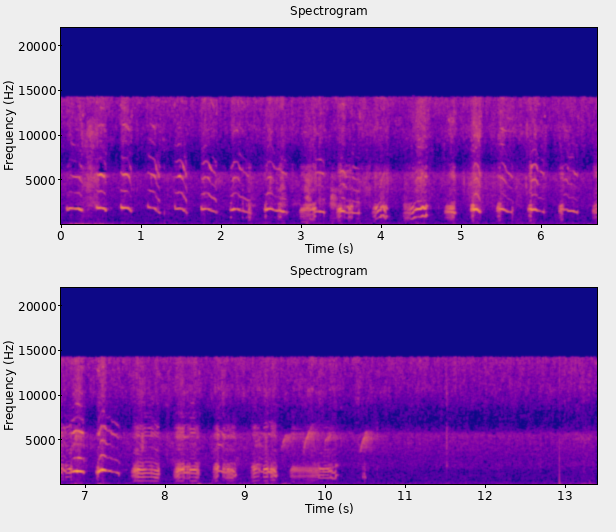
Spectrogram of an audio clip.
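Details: Cardigan Welsh Corgi daughter beside her mother in warm sunshine, anxious when the mother is not close by: a rapid series of high, thin whimpers and yips, each sliding downward, repeated about three times a second for ten seconds, then quiet.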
